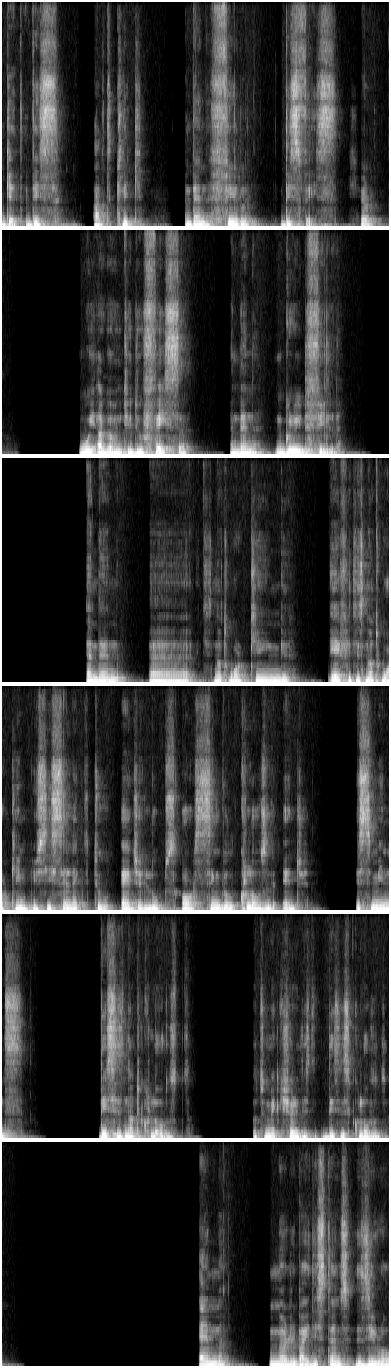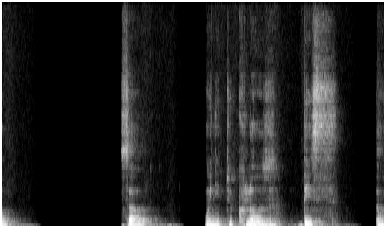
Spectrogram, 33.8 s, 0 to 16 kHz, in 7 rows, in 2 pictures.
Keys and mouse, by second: 0.9 alt+click, 7.1-10.1 drag, 13.7-15.1 drag, 24.7 a, 24.9 m, 30.7 click, 31.5 Tab.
